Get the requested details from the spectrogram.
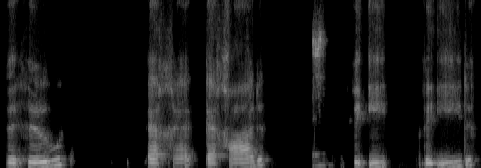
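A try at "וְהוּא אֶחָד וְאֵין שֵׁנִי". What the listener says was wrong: Ain. That's a nun. So Ain.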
